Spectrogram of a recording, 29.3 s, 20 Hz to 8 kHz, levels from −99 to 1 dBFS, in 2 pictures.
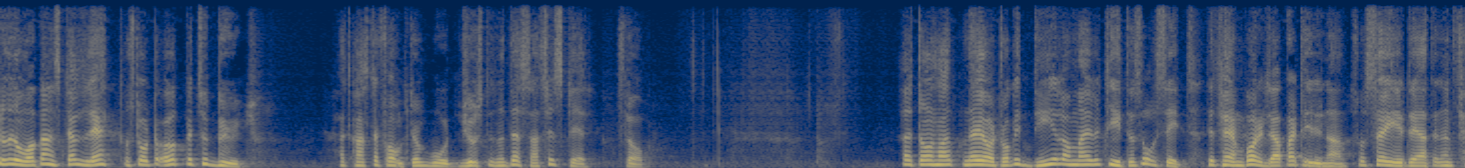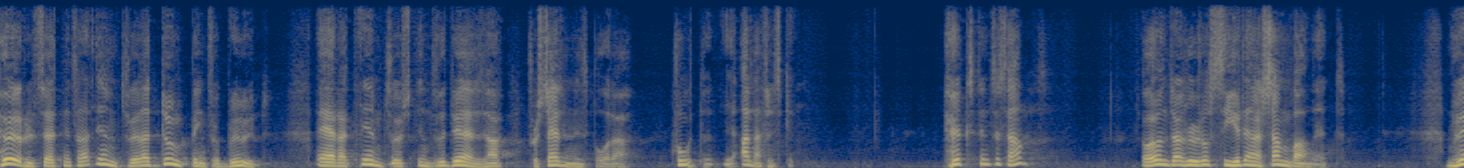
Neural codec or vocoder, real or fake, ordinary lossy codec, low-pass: codec, 16 kHz, 1 kbps, FunCodec, trained on LibriTTS, 50 frames a second; fake; none; none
